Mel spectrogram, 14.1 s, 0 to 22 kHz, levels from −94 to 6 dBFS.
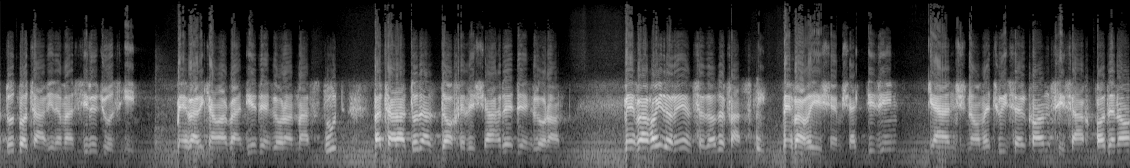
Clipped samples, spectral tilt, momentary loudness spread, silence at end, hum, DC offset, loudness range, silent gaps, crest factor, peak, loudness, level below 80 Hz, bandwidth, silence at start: under 0.1%; -1 dB/octave; 10 LU; 0 s; none; under 0.1%; 2 LU; none; 16 dB; 0 dBFS; -14 LUFS; -60 dBFS; 20 kHz; 0.05 s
